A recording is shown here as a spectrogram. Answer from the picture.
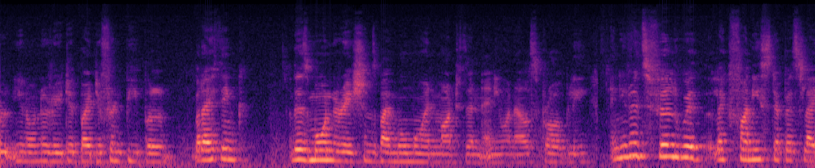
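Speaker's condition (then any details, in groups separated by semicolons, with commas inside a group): No condition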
